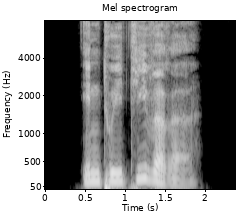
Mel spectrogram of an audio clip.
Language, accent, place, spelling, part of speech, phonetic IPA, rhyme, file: German, Germany, Berlin, intuitivere, adjective, [ˌɪntuiˈtiːvəʁə], -iːvəʁə, De-intuitivere.ogg
- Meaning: inflection of intuitiv: 1. strong/mixed nominative/accusative feminine singular comparative degree 2. strong nominative/accusative plural comparative degree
